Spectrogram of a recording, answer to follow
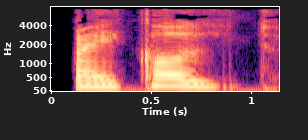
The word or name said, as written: recolte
